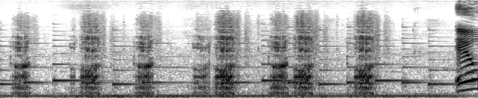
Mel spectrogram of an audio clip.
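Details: Pig grunting, a steady series of short, rough grunts about every half second, set against light children's music with a simple repeating melody.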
